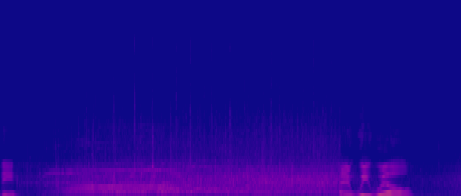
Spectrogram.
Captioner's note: applause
